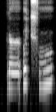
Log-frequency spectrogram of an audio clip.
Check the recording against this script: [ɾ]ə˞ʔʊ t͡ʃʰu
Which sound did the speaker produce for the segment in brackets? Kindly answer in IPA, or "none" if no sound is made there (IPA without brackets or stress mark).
ɾ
